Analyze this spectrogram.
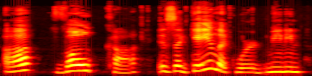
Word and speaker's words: Avoca: The name Avoca, and it's pronounced Avoca, is a Gaelic word meaning the meeting of 2 waters.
